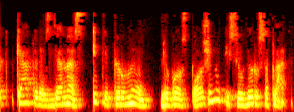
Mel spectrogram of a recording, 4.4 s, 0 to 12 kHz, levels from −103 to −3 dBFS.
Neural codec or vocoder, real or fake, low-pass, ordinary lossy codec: none; real; 10.8 kHz; MP3, 32 kbps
